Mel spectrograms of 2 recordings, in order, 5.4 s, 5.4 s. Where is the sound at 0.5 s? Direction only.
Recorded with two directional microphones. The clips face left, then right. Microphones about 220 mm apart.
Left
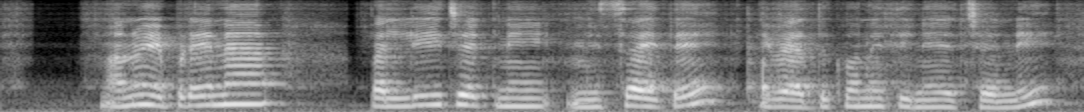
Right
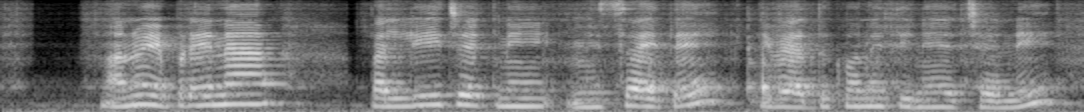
45° left (ahead or behind).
